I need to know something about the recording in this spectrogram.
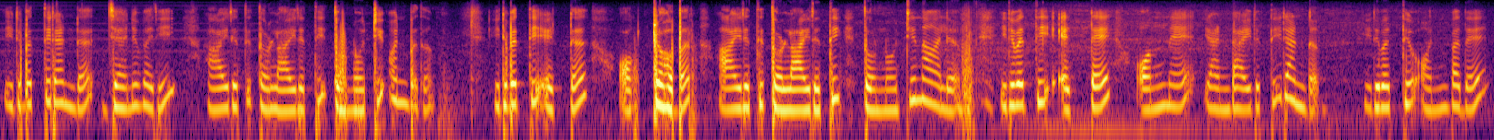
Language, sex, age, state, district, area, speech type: Malayalam, female, 18-30, Kerala, Malappuram, rural, spontaneous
